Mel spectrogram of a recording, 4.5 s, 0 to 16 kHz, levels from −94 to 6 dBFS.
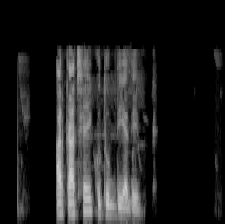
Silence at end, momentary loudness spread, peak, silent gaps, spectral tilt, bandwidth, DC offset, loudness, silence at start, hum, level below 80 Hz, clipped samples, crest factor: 1.7 s; 10 LU; -2 dBFS; none; -4 dB/octave; 8 kHz; under 0.1%; -22 LUFS; 1.1 s; none; -66 dBFS; under 0.1%; 24 dB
